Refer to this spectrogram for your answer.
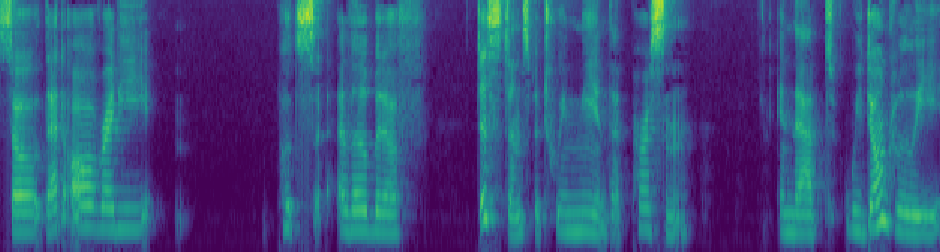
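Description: This woman speaks at a medium pitch and a moderate pace, with a non-native accent and lively intonation. The recording is very clean, with a silent background. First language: not English. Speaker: podcast host, college student and musician. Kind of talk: solo monologue podcast. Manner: casual with many fillers and restarts.

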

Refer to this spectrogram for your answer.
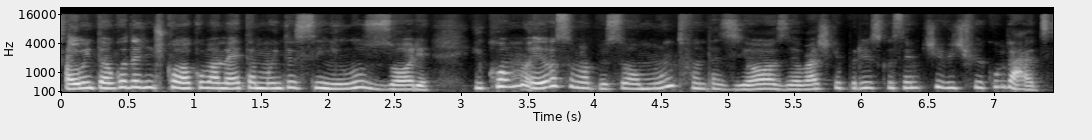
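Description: A woman talks very fast at a high pitch, with hardly any pauses and ordinary pitch variation. Her tone is dark and mellow, with a dry, close sound and no echo. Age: 20s. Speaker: podcast co-host. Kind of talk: casual chat.

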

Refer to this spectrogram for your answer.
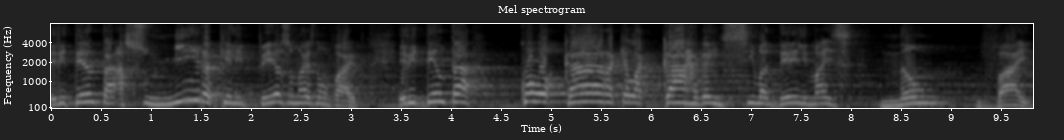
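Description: A man's extremely high-pitched, very slow, lively-intoned speech, with audible room echo and noticeable background noise. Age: 30s. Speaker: preacher. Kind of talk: sermon.

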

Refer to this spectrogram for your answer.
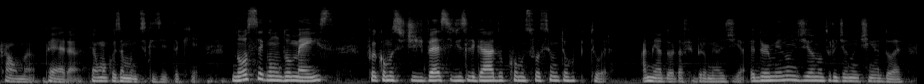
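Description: This woman's voice has a dark, mellow tone and a fairly low pitch. She speaks fairly quickly with lively intonation. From Brazil. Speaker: consciousness facilitator. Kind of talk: casual chat.

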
